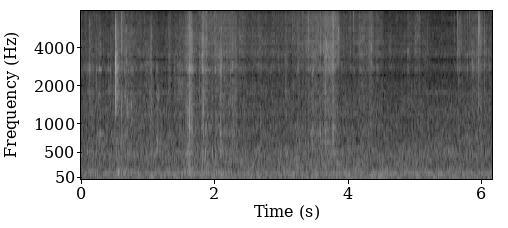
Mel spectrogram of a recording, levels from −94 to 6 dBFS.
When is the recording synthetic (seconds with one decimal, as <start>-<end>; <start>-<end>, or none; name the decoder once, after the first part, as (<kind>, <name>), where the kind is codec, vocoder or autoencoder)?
1.5-5.2 (codec, DAC)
